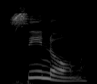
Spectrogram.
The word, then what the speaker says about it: sinong: If you have sino ang in a question, you might hear sinong. So they put it together. So sinong kumakanta?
